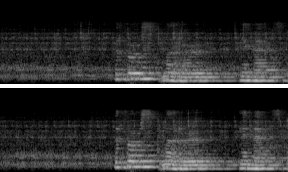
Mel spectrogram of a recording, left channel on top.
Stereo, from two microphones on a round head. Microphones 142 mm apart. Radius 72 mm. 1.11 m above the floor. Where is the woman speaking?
65° right (ahead or behind), 0.6 m.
